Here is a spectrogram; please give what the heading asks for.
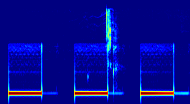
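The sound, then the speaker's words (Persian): A telephone busy tone sounds after a phone call disconnects: three identical steady, low-pitched beeps, evenly spaced with short gaps between them, clear and alone. “فکر میکنم تماس ظفر جان جاوید قطع شد متاسفانه.”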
